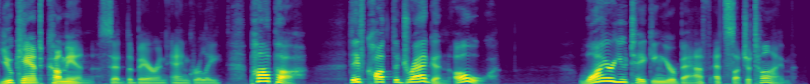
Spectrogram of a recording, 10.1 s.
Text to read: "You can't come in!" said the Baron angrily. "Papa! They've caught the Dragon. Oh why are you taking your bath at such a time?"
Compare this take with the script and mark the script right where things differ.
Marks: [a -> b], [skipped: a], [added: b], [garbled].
"You can't come in!" said the Baron angrily. "Papa! They've caught the Dragon. Oh why are you taking your bath at such a time?"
